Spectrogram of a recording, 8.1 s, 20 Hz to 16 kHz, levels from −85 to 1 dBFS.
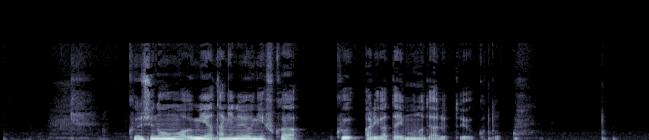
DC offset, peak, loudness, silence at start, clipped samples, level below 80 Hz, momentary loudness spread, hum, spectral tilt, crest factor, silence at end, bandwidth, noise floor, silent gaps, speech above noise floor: under 0.1%; -4 dBFS; -20 LUFS; 0.9 s; under 0.1%; -56 dBFS; 19 LU; none; -7 dB/octave; 18 dB; 1.65 s; 10.5 kHz; -69 dBFS; none; 50 dB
